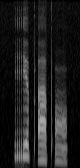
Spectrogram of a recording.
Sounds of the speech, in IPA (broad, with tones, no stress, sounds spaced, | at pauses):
rʲ œ˦ pʼ a˨ pʼ ɔ̃˨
